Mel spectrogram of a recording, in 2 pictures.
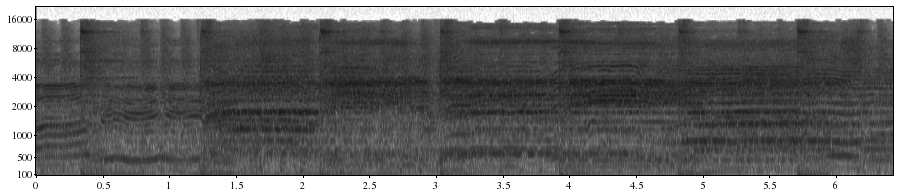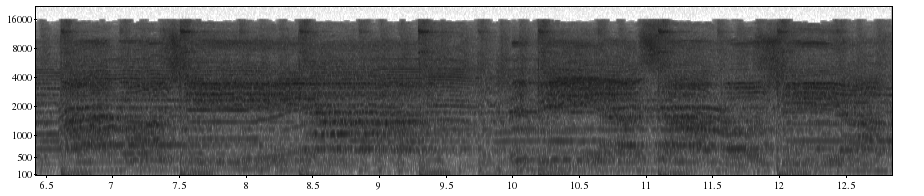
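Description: A male lead singer and a choir singing together in harmony over a live band, with a steady beat.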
